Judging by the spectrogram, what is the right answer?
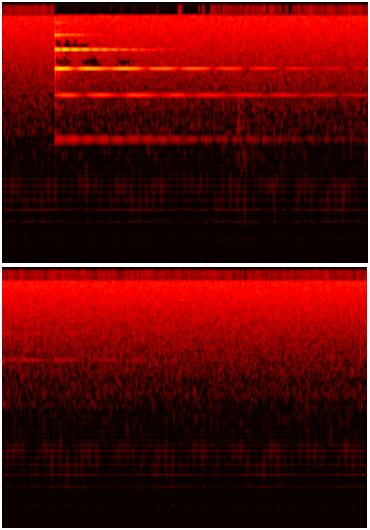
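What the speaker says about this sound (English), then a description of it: "The sound of the bell arose in awareness. It shone in awareness. It faded away in awareness." A bright bell strikes once, close and clear, its ringing tone sustaining and slowly fading away over several seconds above a steady low electrical hum, with no talking.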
